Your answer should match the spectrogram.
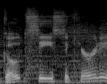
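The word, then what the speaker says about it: Goatse Security: Goatsy Security, who are these guys? And they're Googling Goatsy, and they're getting the Goatsy picture. They're called Goatsy Security. Is that am I pronouncing that correctly?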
